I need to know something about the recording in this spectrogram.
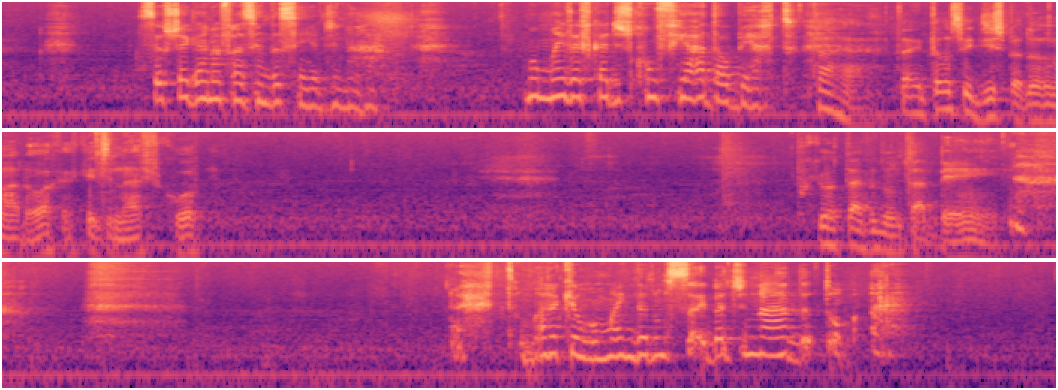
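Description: A woman speaks emotionally and tearfully, close by.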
